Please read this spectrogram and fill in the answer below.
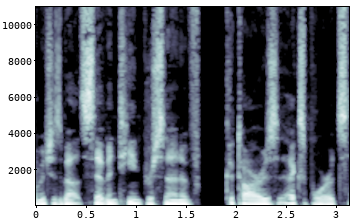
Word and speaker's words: Qatar: Some of them are wholly owned by Qatar or Cutter, I think is how you actually pronounce pronounce it.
